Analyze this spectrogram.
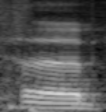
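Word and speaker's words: herb: we're talking about pronunciation a lot of Americans have a tendency to drop the H on Erb whereas the British tend to keep it but that was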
